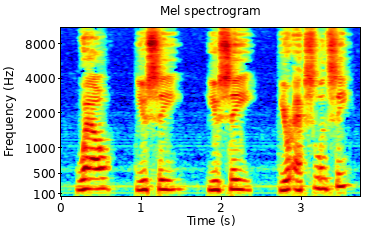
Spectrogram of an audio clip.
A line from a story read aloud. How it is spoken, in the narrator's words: stammered out the Jew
